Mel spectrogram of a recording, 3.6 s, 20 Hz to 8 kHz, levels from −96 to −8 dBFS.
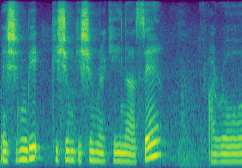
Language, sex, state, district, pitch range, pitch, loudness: Nagamese, female, Nagaland, Dimapur, 140-170 Hz, 155 Hz, -16 LUFS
